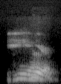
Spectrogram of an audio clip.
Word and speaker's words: here: Muitos alunos têm dificuldade em falar here. Ó, ia, here.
